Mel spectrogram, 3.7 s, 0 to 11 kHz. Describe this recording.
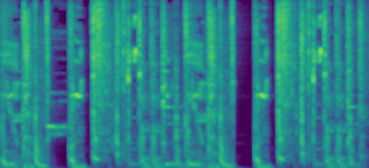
Hiphop/beats made with flstudio12/reaktor/omnisphere2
